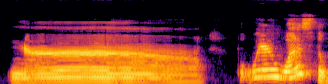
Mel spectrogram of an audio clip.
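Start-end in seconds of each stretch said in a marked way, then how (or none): 0.1-2.1 long droning airplane hum; airplane noise. Acted. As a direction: buzz like a toy plane. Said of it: "made an airplane noise".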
